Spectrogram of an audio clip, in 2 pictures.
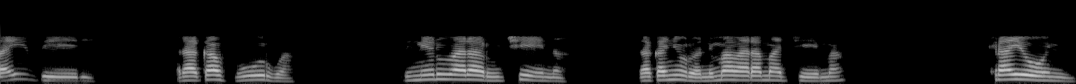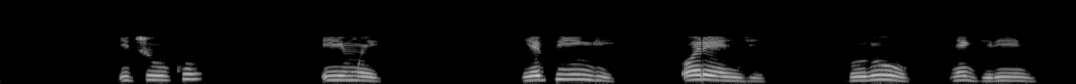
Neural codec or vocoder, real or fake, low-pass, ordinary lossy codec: none; real; 3.6 kHz; Opus, 64 kbps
